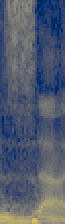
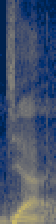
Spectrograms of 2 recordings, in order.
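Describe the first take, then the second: First: The syllable starts with a 'z' sound. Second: The syllable starts with a 'j' sound. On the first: The speaker calls it wrong. "bukan za" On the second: The speaker calls it right. "tapi ja. Ja itu gigi kita beradu"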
